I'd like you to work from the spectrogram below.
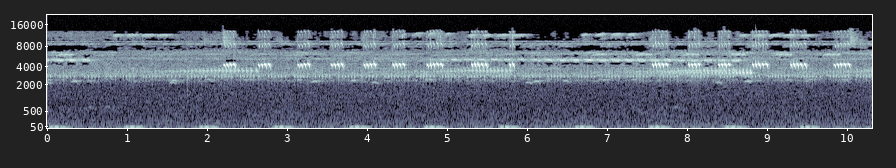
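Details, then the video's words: Cricket song on a summer night, quiet at first, then a run of brief pulsed chirps roughly every half second with a short pause midway, over a constant high background insect drone. "Chant d'un grillon dans une nuit d'été / Singing a cricket in a summer night"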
